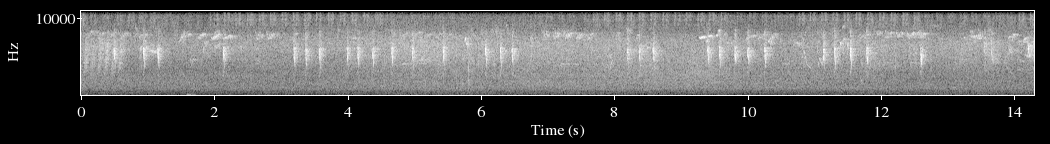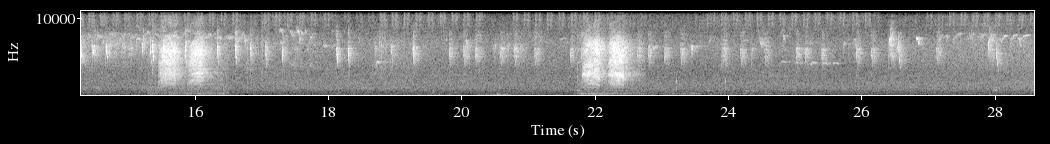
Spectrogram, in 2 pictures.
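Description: Woodland birds chirping with many short, high calls, and two louder harsh calls about six seconds apart past the middle.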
